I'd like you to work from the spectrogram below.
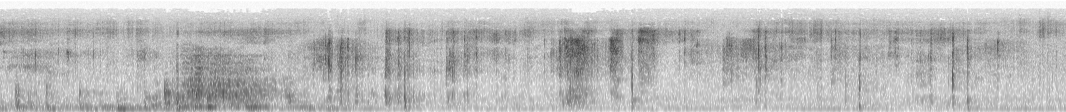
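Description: A sealed paper envelope is opened with crinkling, rustling and tearing paper. The sounds are fairly soft and irregular, with a denser crumple early on followed by scattered sharp rips and crackles, and no voices.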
